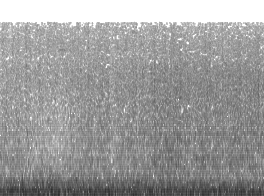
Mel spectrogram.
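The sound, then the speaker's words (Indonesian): Heavy rain pouring down at closing time outside a small kiosk, a loud, steady, unbroken hiss of water on surfaces that holds even throughout with no voices. “hujan mulai turun. Terpaksa aku harus menunggu hujan reda di kiosku itu.”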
